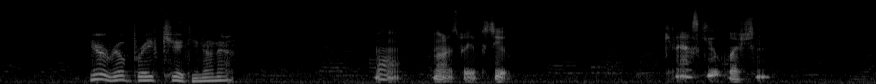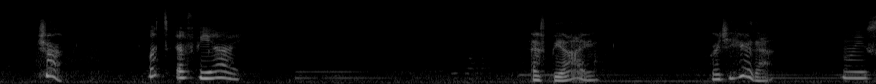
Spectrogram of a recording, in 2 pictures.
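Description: A young woman speaks softly and gently, close by.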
